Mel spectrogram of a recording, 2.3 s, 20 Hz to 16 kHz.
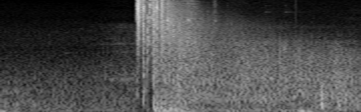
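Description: A single loud, sharp sniper rifle shot from the video game Sniper Ghost Warrior Contracts 2 cracks out, then rolls into a long booming echo over a steady outdoor ambience.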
